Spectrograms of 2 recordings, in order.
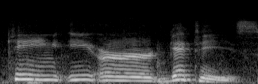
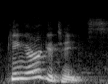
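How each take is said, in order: First: The name is said with every Greek syllable. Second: The name is said in a shortened form. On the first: The speaker calls it wrong. "I'm just giving you all the Greek syllables in there" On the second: The speaker calls it right. "Ergetes sounds better to me. It's easier to say"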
